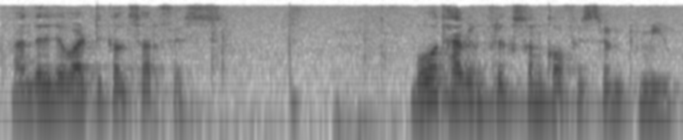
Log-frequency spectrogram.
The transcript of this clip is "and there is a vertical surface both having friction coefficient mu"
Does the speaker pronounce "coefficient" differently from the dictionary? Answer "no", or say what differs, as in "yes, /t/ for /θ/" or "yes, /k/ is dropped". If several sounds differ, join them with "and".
yes, /s/ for /ʃ/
